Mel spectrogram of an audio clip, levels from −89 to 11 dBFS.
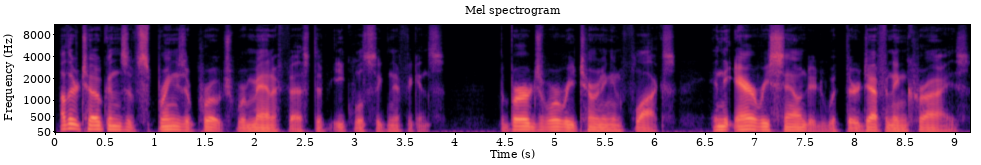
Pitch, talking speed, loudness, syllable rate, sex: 90 Hz, 155 wpm, -20 LUFS, 5.1 syllables/s, male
